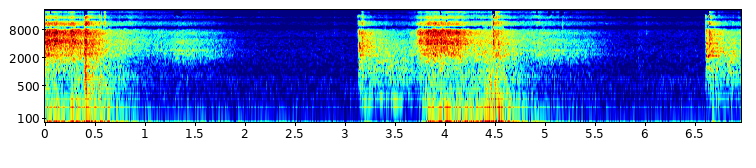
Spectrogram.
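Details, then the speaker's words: 1978 Pontiac Firebird Trans Am after sitting two years in a field: two crank attempts each catch with a rough uneven burst then die instead of idling; hard start, owner suspects ignition timing is off. "i think our timing's off let's see if we can"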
